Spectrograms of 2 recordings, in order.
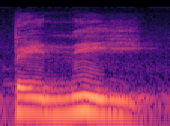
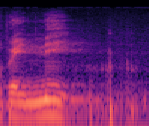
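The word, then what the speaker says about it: בני: Y esto es, fíjense que ahí no dice Banim, sino Benei o Bené. Algunos lo pronunciarán así, Benei, otros Bené.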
